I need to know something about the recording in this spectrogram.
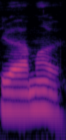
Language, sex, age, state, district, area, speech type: Goan Konkani, male, 45-60, Goa, Murmgao, rural, spontaneous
